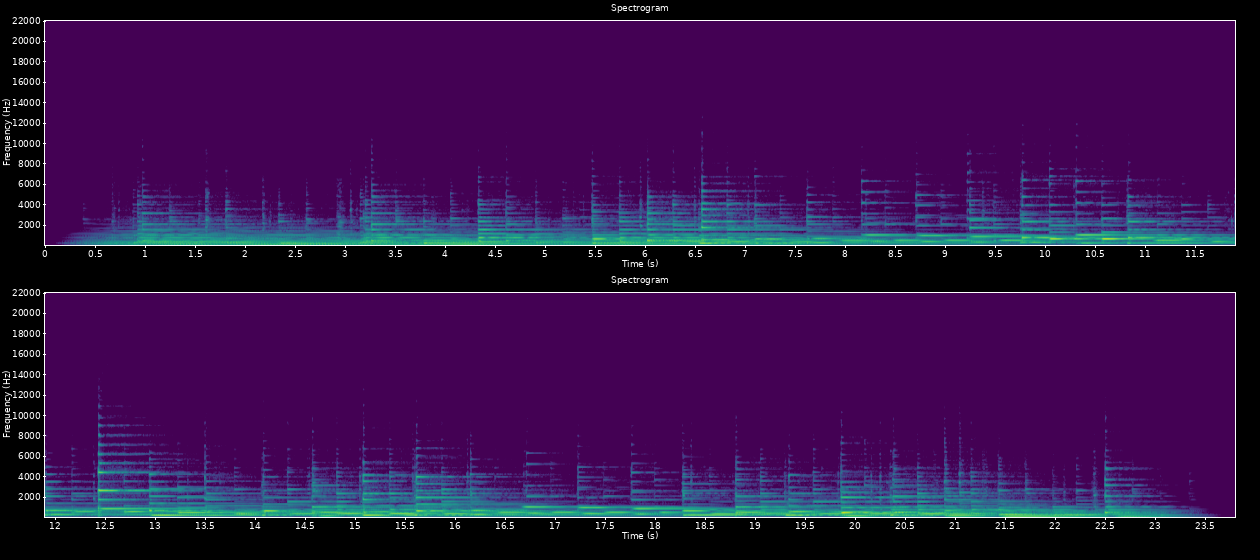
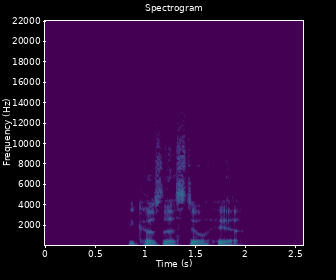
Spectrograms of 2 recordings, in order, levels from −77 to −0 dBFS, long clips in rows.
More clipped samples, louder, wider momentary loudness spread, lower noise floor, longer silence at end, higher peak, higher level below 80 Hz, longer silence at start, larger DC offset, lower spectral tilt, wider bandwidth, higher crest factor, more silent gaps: neither; first, -23 LUFS vs -49 LUFS; second, 8 LU vs 13 LU; second, -51 dBFS vs under -90 dBFS; about the same, 0.5 s vs 0.6 s; first, -4 dBFS vs -32 dBFS; first, -44 dBFS vs -78 dBFS; second, 0.4 s vs 0.85 s; first, 0.2% vs under 0.1%; first, -7 dB/octave vs -4 dB/octave; second, 9.6 kHz vs 14 kHz; about the same, 18 dB vs 20 dB; neither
